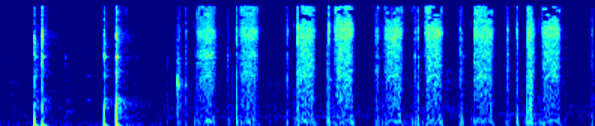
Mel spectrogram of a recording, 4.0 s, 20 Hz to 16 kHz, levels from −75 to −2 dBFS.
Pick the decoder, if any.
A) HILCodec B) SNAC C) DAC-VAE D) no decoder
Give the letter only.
D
